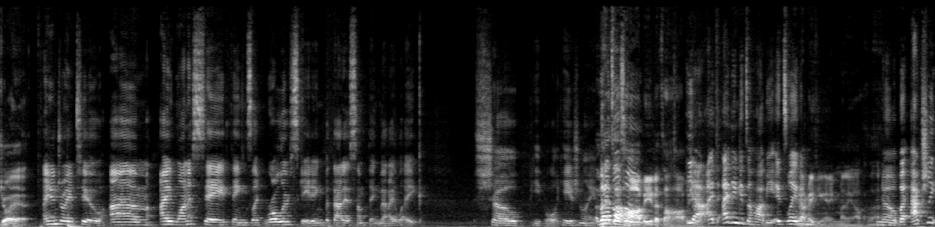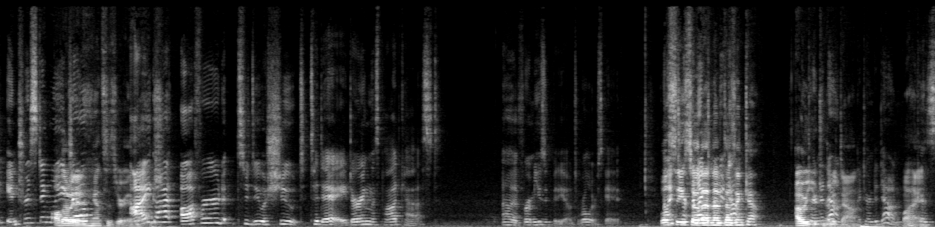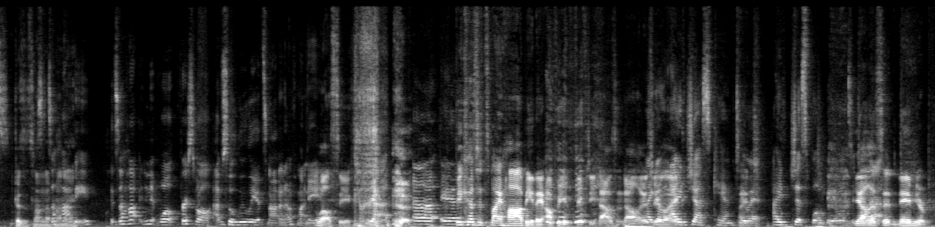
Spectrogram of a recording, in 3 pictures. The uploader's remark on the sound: The audio file was corrupted so they are releasing a LOST EPISODE from before their podcast had a name (and before they knew how to capture decent audio -- sorry, it might be a little quiet).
